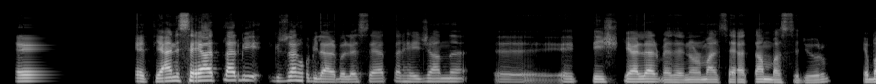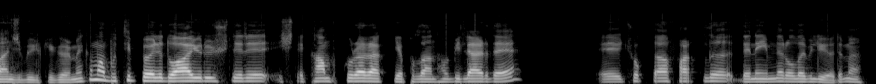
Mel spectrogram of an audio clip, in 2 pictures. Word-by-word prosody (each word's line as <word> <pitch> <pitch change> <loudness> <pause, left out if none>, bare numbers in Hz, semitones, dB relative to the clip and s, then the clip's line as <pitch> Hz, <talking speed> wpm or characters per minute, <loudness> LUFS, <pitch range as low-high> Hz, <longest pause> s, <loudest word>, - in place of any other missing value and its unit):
Evet, 150 0 -2 0.7
yani 155 +4 +5
seyahatler 185 +3 +6
bir 200 0 -3
güzel 165 +4 -1
hobiler. 135 -8 -2
Böyle 125 0 -3
seyahatler 140 +1 -7
heyecanlı, 140 +1 -5 0.3
eee, 70 - -10
hep 125 - -9
değişik 125 -1 -3
yerler. 125 0 +3
Mesela 110 -2 -4
normal 110 +1 -2
seyahatten 110 +2 -1
bahsediyorum. 100 +3 -5 0.3
Yabancı 115 -2 0
bir 110 - -1
ülke 105 +1 -9
görmek. 110 - -2
Ama 210 -5 +4
bu 165 - -2
tip 180 +1 -6
böyle 160 -2 +6
doğa 155 +1 +8
yürüyüşleri, 150 0 0
işte, 135 +2 -12
kamp 145 0 -1
kurarak 145 -2 +4
yapılan 125 -1 -2
hobilerde, 135 - 0 0.8
eee, 125 +1 -5
çok 150 +4 -9
daha 150 0 +1
farklı 145 0 -4
deneyimler 130 +2 -1
olabiliyor, 130 -6 -1
değil 120 +3 -6
mi? 120 -4 -5
135 Hz, 135 wpm, -22 LUFS, 120-150 Hz, 0.8 s, doğa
